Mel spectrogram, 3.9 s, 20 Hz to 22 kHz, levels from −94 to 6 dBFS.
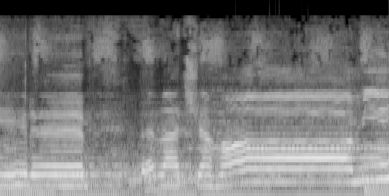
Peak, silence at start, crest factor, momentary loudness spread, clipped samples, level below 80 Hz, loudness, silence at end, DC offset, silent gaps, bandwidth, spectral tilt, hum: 0 dBFS; 0 s; 10 dB; 9 LU; under 0.1%; -28 dBFS; -10 LUFS; 0 s; under 0.1%; none; 16 kHz; -4.5 dB/octave; none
